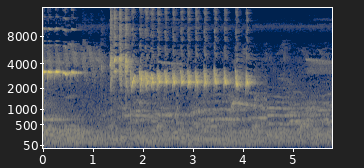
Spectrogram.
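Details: Greater green leafbird song used as a lure to make birds answer: a sharp high note, then a run of about twelve bright, evenly spaced chirps in a slightly falling series, ending in a brief thin whistle.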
